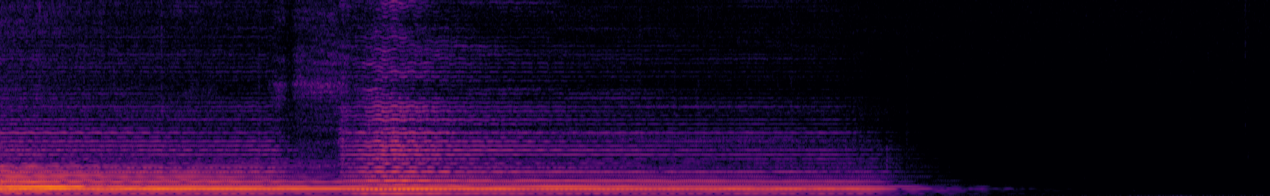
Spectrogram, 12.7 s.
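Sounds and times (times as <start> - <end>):
bassoon playing an andante: 0.0 - 9.9
cello playing an andante: 0.0 - 10.0.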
